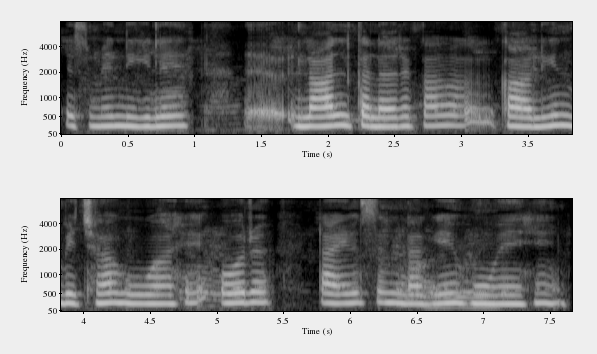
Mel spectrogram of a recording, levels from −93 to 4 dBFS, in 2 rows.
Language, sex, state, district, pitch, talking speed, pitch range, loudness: Hindi, female, Bihar, Sitamarhi, 250 Hz, 115 wpm, 240-260 Hz, -25 LUFS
